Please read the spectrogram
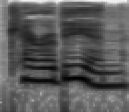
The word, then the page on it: caribbean: American English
